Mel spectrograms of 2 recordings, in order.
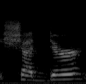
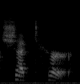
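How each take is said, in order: First: Shudder said with a clear D sound, SHUH-der; correct pronunciation. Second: Shutter said with a crisp T sound, SHUH-ter; wrong pronunciation. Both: Shown as a demonstration. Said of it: "It's D D, not T T".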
